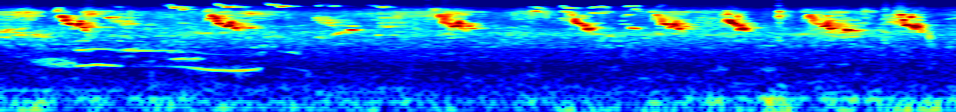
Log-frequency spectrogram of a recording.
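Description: A small bird chirping over and over: short, high chirps, each dropping quickly in pitch, about two to three a second.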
